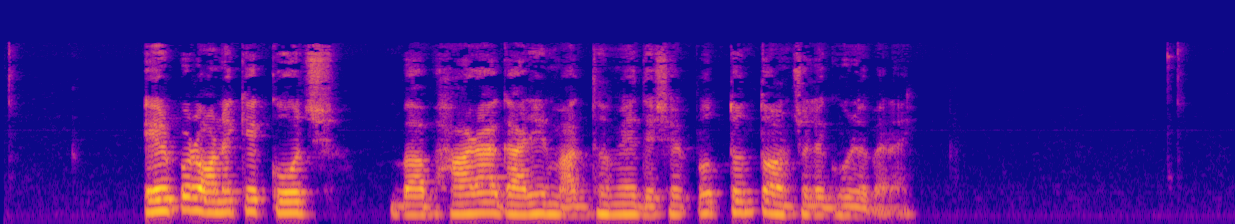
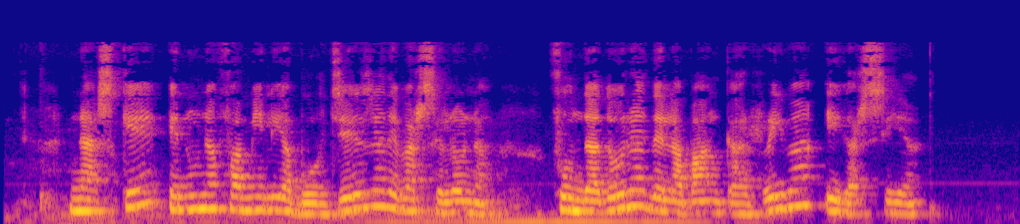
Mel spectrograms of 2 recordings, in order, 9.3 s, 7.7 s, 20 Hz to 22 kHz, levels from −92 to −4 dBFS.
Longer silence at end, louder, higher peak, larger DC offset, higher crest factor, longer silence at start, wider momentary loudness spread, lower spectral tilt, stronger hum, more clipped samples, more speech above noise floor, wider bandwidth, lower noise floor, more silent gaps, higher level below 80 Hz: first, 2.4 s vs 0.6 s; about the same, -23 LUFS vs -22 LUFS; first, -2 dBFS vs -6 dBFS; neither; first, 22 dB vs 16 dB; first, 1.1 s vs 0.05 s; first, 13 LU vs 8 LU; about the same, -5.5 dB/octave vs -5.5 dB/octave; neither; neither; first, 50 dB vs 41 dB; about the same, 11.5 kHz vs 11.5 kHz; first, -73 dBFS vs -62 dBFS; neither; second, -66 dBFS vs -40 dBFS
